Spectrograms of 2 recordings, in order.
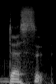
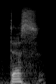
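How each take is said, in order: First: The final u vowel is pronounced. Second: The final u vowel is dropped. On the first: "here I am pronouncing it desu" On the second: "here I am not pronouncing it des"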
